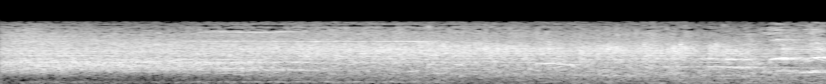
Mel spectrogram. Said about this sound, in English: Big round of applause for Jimmy Cornelison.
